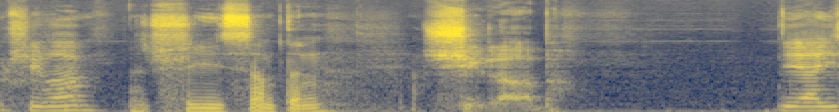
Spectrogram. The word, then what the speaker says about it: Shelob: Shelob?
